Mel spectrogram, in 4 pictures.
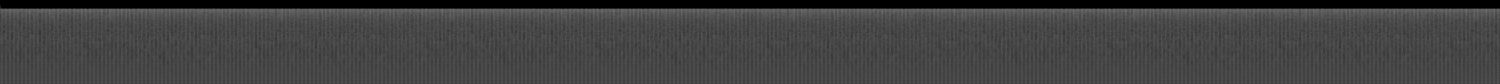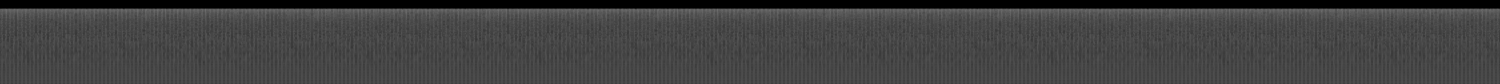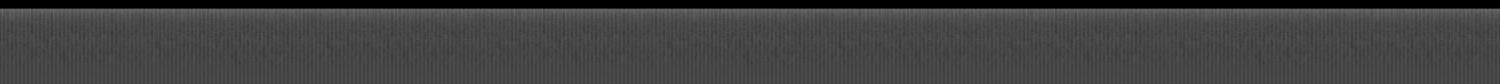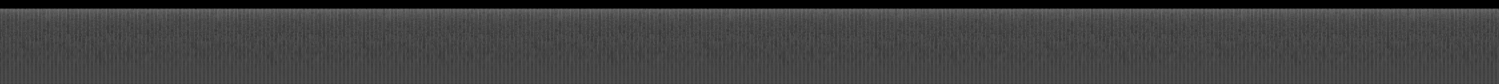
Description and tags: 18525Hz-Square
18525Hz, square, squareWave, wave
